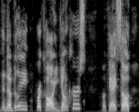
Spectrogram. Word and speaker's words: Junkers: right the nobility recall Yonkers okay so it looks like Junkers but it's pronounced Yonkers okay now I'd be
